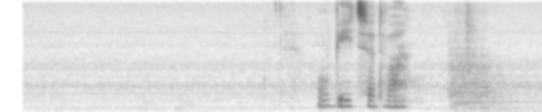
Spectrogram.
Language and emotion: Russian, neutral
